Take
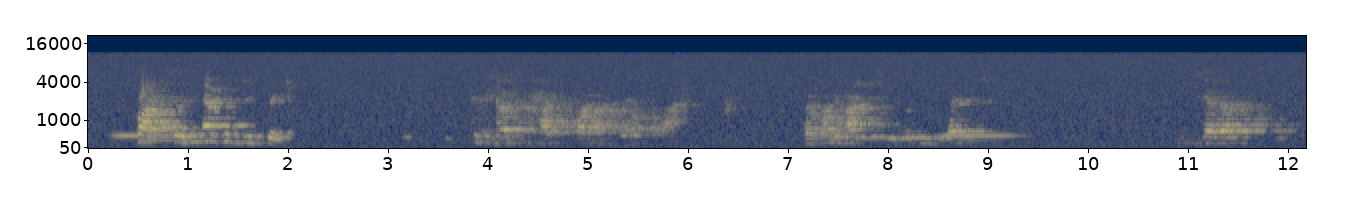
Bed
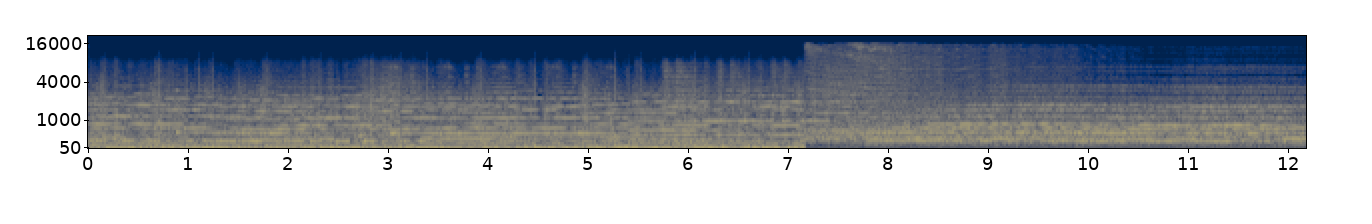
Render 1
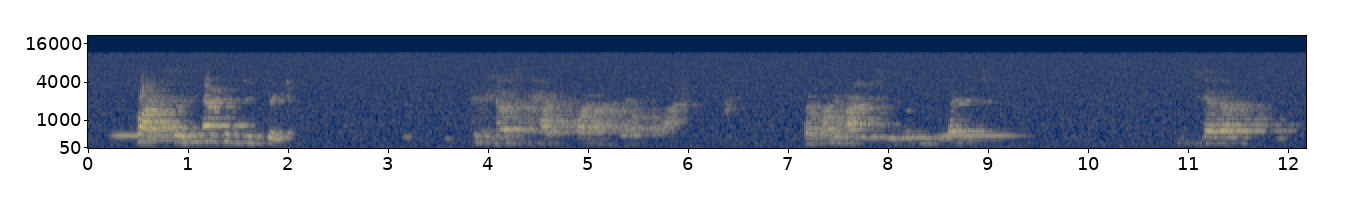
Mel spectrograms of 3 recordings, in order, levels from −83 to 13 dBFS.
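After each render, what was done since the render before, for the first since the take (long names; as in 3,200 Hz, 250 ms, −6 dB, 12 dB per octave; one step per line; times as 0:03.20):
broadband denoise 6 dB, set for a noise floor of −42 dBFS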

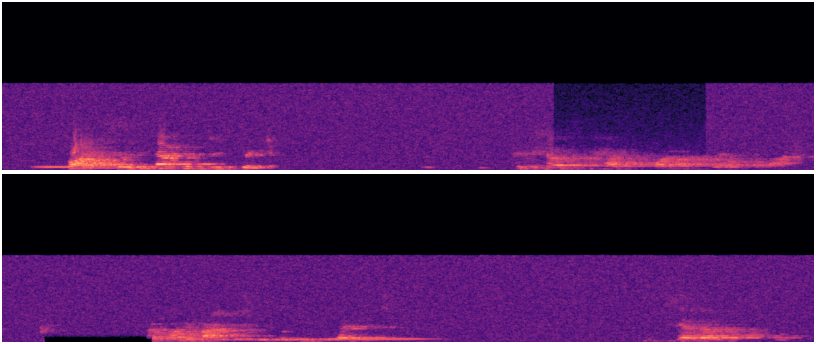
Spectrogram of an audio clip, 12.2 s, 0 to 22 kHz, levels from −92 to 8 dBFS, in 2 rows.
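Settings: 0:04.13–0:05.28: low-pass filter 1,400 Hz 6 dB per octave
0:06.40–0:07.22: Butterworth high-pass 1,000 Hz 48 dB per octave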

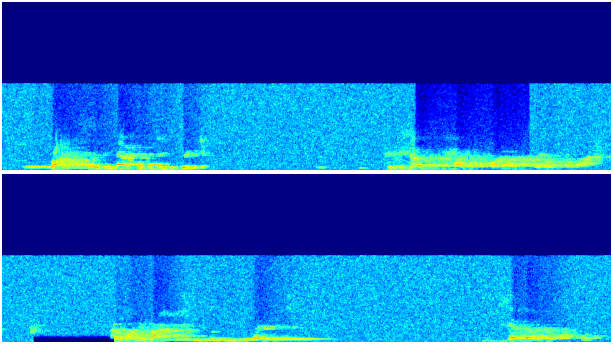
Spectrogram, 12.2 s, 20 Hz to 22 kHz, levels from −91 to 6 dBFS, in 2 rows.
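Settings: downward compressor 4 to 1, threshold −27 dBFS, peak gain reduction 14 dB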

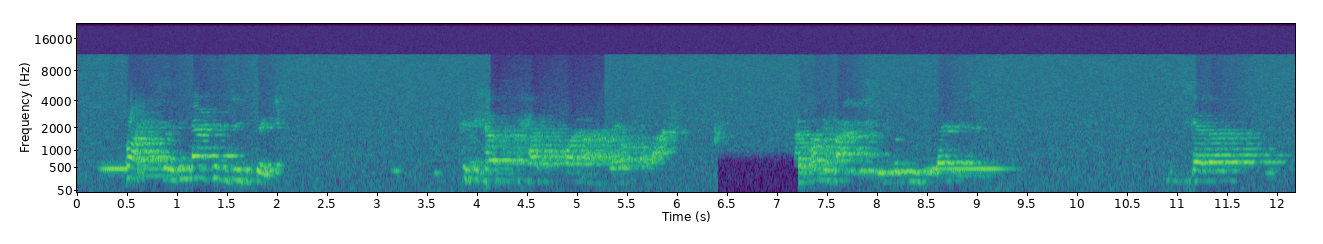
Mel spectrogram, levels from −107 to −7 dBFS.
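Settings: bit reduction 11 bits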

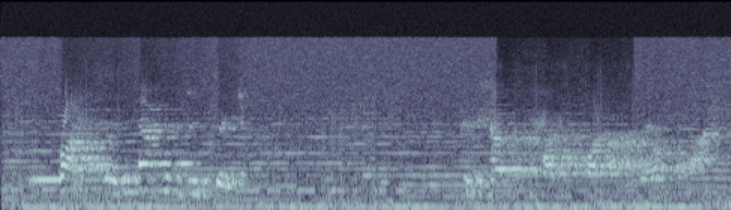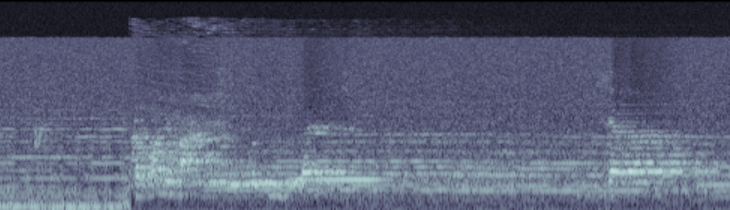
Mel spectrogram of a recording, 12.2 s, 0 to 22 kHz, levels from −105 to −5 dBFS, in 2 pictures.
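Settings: mix in bed −18.5 dB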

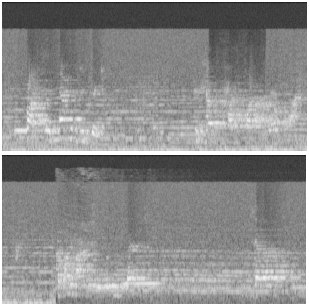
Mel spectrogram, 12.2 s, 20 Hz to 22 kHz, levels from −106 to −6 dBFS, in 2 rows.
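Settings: level +12 dB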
